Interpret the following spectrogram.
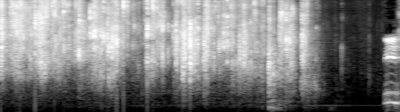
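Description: Clear plastic packaging bags crinkling and rustling as they are handled and a hair bundle is pulled out, stopping about three seconds in.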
